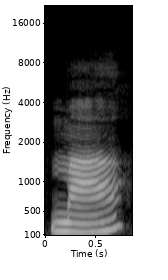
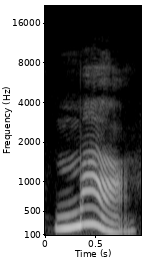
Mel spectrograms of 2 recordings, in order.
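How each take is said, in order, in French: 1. On la prononce sur un ton montant. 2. On la prononce sur un ton descendant. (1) "Ton montant" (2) "Ton descendant"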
